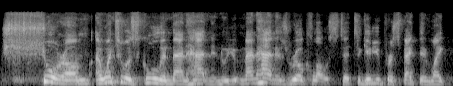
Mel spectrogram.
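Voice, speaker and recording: A man, speaking a touch higher than most men. He talks earnestly and at length, with plenty of fillers. He sounds like a guest in a casual podcast chat. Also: moderate pace, darkish tone, husky, poor audio. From New Jersey, United States. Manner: earnest, rambling, frequent fillers. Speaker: author guest, former police officer.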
